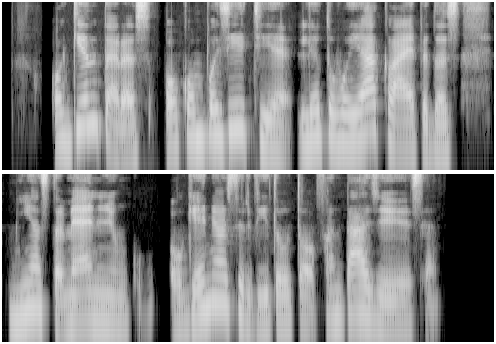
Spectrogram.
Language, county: Lithuanian, Panevėžys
